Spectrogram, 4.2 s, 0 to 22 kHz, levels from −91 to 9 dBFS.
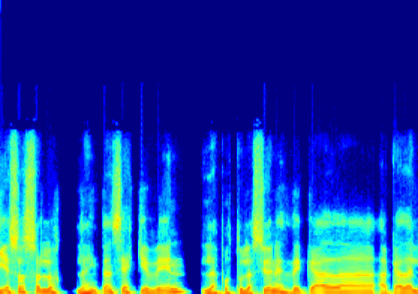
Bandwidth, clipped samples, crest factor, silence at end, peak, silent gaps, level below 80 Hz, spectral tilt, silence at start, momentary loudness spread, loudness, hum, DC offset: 12.5 kHz; under 0.1%; 12 dB; 0 s; -4 dBFS; 1.96-2.00 s; -56 dBFS; -6 dB/octave; 0 s; 4 LU; -15 LUFS; none; under 0.1%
